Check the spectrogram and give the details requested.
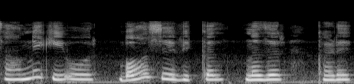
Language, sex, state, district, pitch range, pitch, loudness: Hindi, female, Chandigarh, Chandigarh, 215-240 Hz, 225 Hz, -14 LUFS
